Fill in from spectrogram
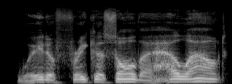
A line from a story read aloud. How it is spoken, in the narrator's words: Clark groaned in relief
